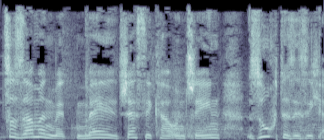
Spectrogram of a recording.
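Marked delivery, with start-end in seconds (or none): none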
